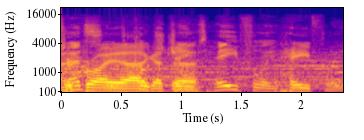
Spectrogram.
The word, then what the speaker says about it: Hafley: Hafley, it's Hafley. A long A there, yeah.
